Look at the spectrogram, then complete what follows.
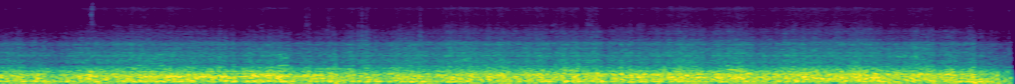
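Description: Steady low rumble inside a jet airliner's cabin while it taxis: the engines running at taxi power along with the noise of the aircraft rolling on the ground.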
